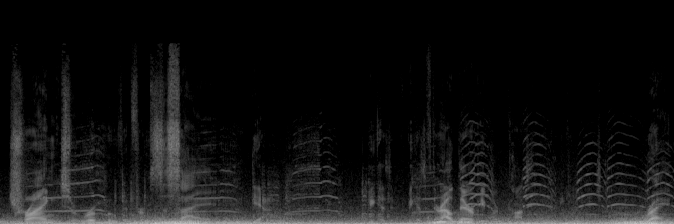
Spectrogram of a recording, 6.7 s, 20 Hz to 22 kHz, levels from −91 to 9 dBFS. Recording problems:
low rumble; loud; throughout; 1 dB below the speech
animal sounds; noticeable; throughout; 15 dB below the speech
uneven, jittery; strongly; from 0.5 to 5.5 s

